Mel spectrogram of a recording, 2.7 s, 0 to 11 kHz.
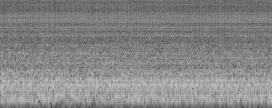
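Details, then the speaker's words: Beckett oil burner furnace power venter, motor replaced about 5 years ago and last serviced about 3 years ago; coarse, rattly buzzing drone, probably a bad motor/fan with the blade gone inside (no oiler); power venter vibration. "Definitely making some noise there. We're gonna go check out why. Got a vibration. Up in that power venter."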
